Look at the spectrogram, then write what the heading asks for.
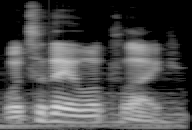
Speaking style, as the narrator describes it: I asked

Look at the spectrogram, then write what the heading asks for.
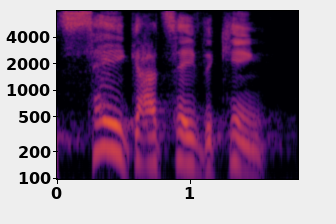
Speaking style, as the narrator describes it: one of the bystanders pleaded

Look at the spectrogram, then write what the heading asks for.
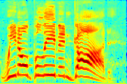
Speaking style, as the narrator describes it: she just yelled out

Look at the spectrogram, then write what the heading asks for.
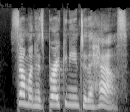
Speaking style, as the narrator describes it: shouted

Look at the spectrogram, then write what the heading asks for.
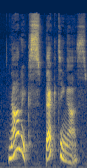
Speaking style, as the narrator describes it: Vera snapped

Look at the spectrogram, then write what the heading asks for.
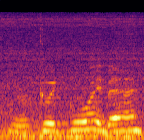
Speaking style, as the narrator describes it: she mumbled, half smiling

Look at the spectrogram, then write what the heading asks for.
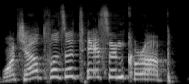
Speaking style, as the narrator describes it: jump up and down on the spot, shouting

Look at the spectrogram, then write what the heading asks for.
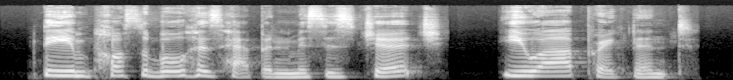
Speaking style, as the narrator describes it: answered, laughing

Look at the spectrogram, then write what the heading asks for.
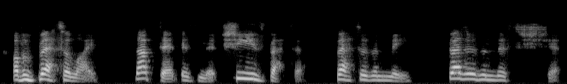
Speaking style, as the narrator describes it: snarling

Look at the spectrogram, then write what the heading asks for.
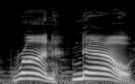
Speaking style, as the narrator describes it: shouted

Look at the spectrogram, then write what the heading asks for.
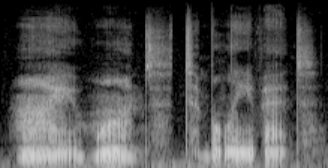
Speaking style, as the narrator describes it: whispers

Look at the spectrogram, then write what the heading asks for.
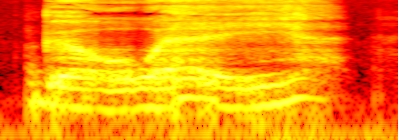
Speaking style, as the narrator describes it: they said in a low, labored voice

